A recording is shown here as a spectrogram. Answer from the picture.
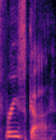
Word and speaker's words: FrSky: Is it FRsky or FreeSky? Okay, I got to stop you right there. When you said FreeSky in our video earlier today, I was like, finally I know how to say this. That's why we're here. Tell me why it's FreeSky.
